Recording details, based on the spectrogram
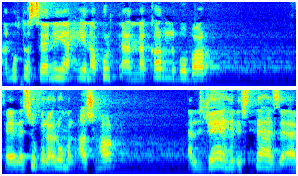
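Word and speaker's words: Karl Popper: فيلسوف وليس بعالم بالمناسبه هولا ينطقها كارل بوبر وينطقها قغل بوغ ولا ادري في اي يعني نطق هذا الكلام ربما هو تعلم مؤخرا فقط الصوتيات في اللغه الانجليزيه ربما هو يعني يستعيد امجاد الاستعمار الفرنسي فيريد يعني استعاده الامجاد بنطق بلهجه خطا هو يسمى ايها الجاهل كارل بوب وليس قغل بوب ندخل الان الى اي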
